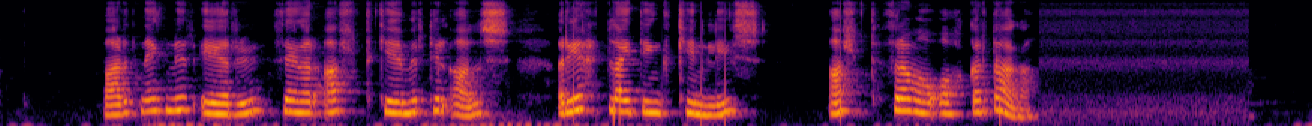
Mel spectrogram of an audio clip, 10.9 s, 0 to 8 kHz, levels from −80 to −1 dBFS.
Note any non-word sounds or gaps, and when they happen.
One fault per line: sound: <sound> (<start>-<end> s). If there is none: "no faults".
no faults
